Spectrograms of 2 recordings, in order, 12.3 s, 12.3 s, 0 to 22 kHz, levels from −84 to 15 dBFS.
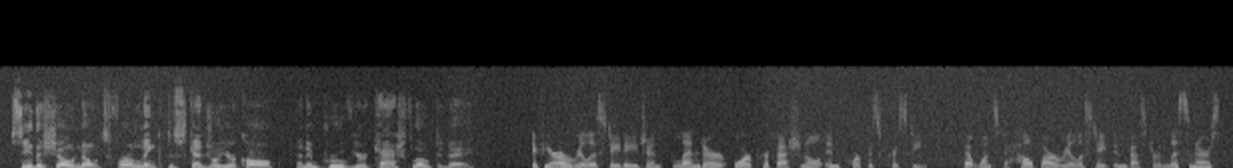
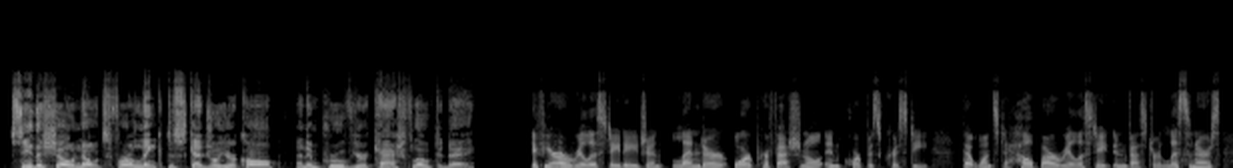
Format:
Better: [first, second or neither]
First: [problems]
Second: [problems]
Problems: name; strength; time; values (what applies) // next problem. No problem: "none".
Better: second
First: hiss; noticeable; throughout; 20 dB below the speech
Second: none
